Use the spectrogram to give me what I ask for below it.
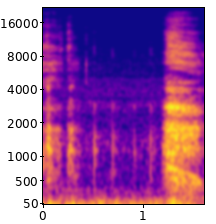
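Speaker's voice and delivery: airless shocked laugh; breathless laugh. Real, not acted. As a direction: laugh without voice after the shock.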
